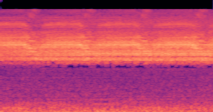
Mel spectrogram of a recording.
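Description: A dense, continuous buzzing drone of cicadas fills the air, steady and loud with slight pulsing swells, over a low rumble of background noise.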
